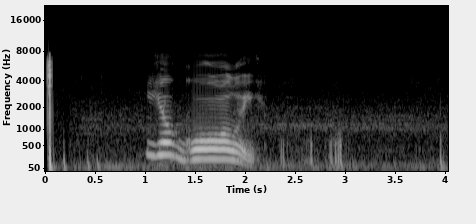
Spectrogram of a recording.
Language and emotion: Russian, sad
